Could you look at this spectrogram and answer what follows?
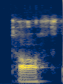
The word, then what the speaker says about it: Toph: That's before they meet Toph. Toph, that's how it's pronounced.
